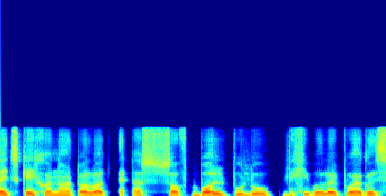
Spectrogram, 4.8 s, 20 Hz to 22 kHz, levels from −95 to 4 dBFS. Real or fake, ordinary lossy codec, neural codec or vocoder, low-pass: fake; none; codec, 16 kHz, about 1 kbps, DyCAST, with the encoder's durations; none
